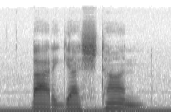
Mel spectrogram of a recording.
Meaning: to return, to come back
- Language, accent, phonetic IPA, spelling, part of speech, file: Persian, Iran, [bæɹ ɡʲæʃ.t̪ʰǽn], برگشتن, verb, Fa-برگشتن.ogg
